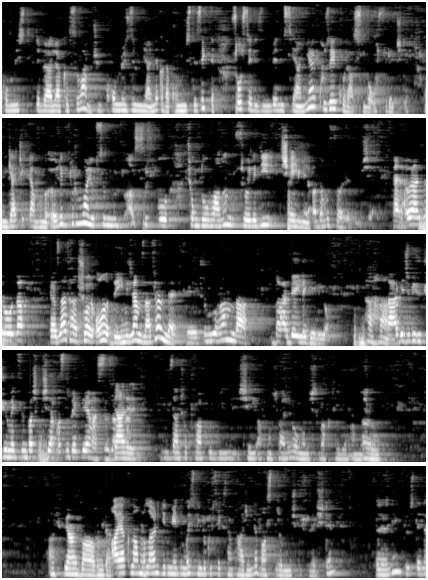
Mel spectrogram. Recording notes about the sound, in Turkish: Teknik birkaç hata yaşadık ama güzel bir kayıt oldu.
